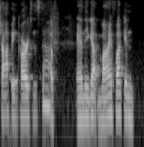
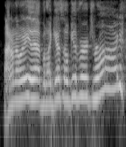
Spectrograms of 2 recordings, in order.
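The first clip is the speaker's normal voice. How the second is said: put-on old man voice; 12 semitones higher, 7 dB louder than usual. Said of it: "one old guy was like".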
